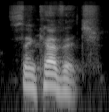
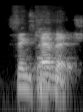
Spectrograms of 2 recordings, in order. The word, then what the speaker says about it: Sienkiewicz: Sienkiewicz. Sienkiewicz.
